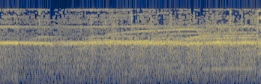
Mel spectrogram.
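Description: A loud, continuous din of many whistles blown by Denis Mukwege and much of the audience in a hall at exactly noon, shrilling together over a dense crowd roar, with knocks and bangs of people hitting the tables mixed into the steady noise throughout.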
